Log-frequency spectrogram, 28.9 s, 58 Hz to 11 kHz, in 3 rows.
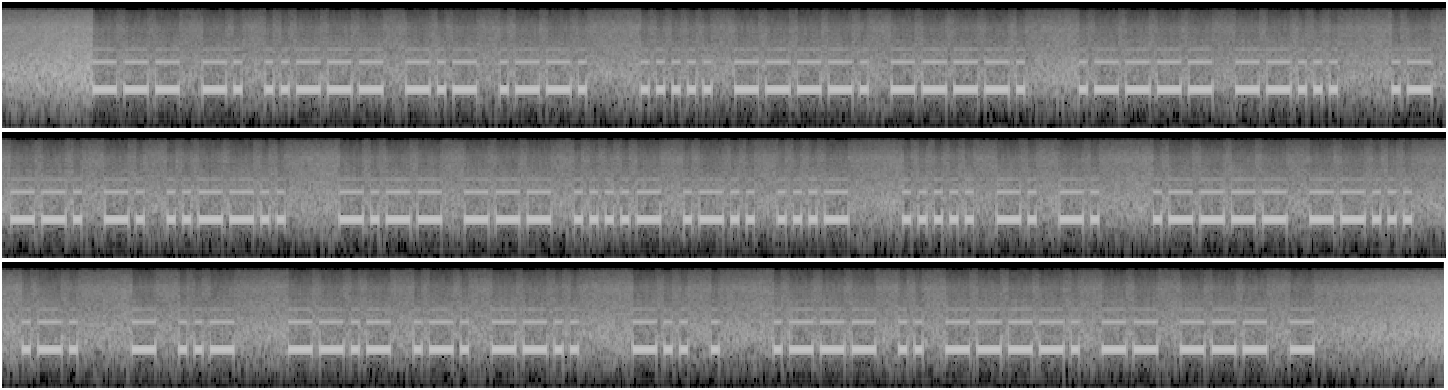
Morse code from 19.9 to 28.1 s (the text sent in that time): TU QRZ DE JI9MOT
